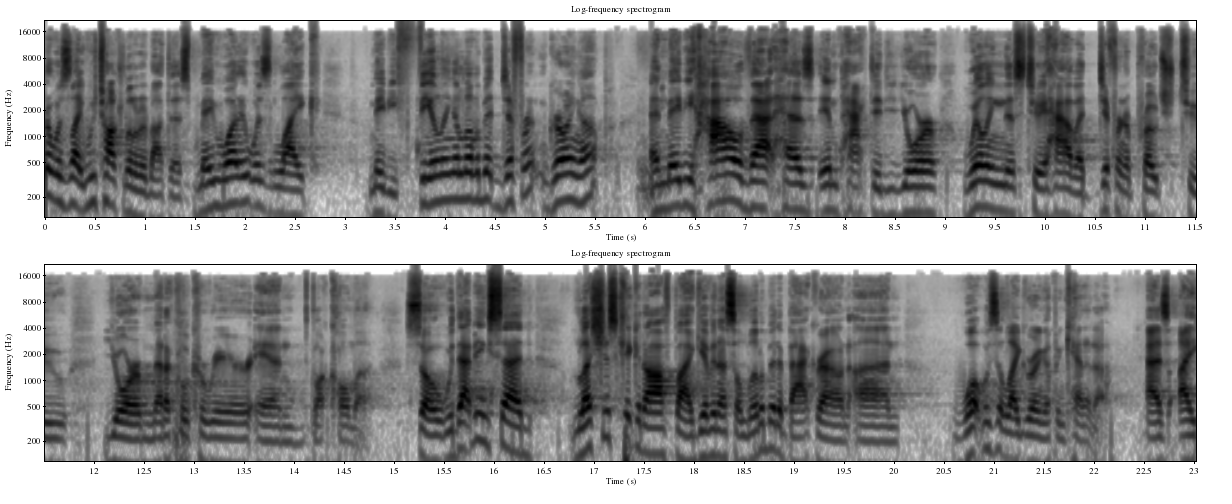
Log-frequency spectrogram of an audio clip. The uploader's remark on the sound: For an on-stage interview at the ME Live meeting in Nashville. In this live recording. While fielding questions from the audience.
